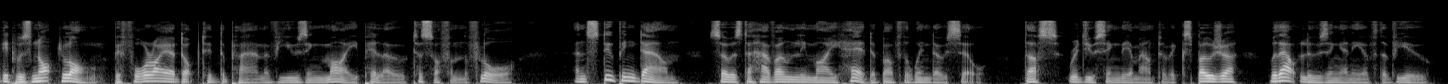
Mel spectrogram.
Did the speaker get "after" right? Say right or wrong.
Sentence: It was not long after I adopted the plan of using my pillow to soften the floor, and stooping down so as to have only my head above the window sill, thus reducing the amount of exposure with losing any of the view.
wrong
